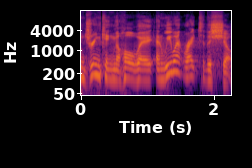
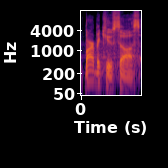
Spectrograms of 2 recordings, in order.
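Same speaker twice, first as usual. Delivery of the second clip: low deadpan; 12 semitones lower than usual. Retold or imitated. T-Rex's punchline deadpan.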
